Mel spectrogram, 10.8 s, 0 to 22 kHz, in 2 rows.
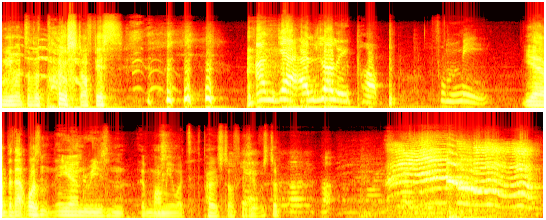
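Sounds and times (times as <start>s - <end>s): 
young girl crying in a tantrum: 0.0s - 1.0s, 9.2s - 10.8s
speech: 0.0s - 9.5s.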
